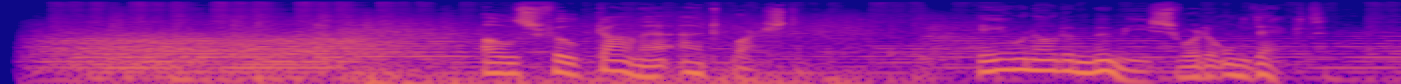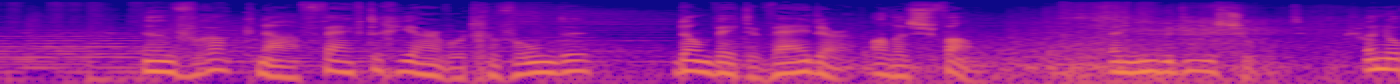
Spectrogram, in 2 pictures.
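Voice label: Dutch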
